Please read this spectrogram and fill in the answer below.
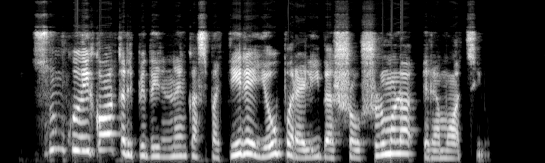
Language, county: Lithuanian, Klaipėda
